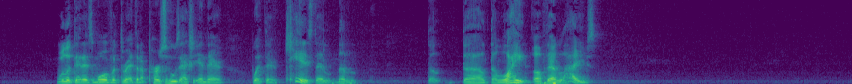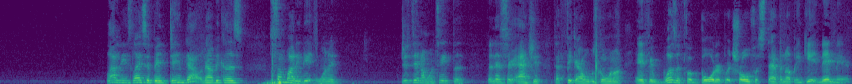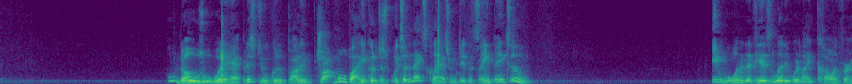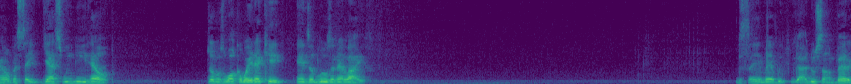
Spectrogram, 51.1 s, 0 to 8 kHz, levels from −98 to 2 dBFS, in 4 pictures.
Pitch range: 115-180 Hz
